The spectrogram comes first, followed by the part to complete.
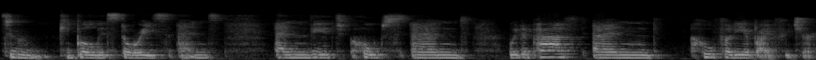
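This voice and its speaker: Very slow speech from a woman, audible room echo around it. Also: medium pitch for a woman, ordinary pitch variation. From southern France. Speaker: rescue charity communications manager. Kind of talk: podcast interview. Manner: halting.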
